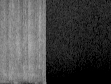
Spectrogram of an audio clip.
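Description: Congregation applauding with a few voices mixed in, cut off abruptly about a second in, after which there is dead silence.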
